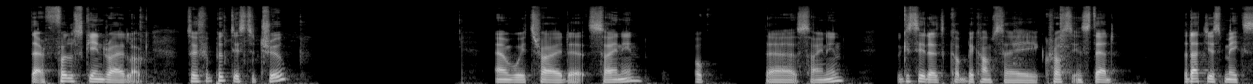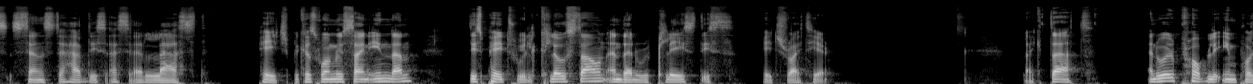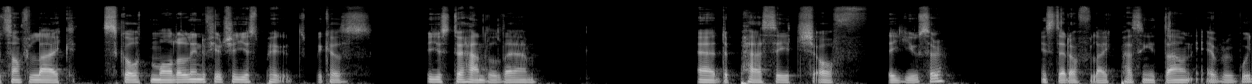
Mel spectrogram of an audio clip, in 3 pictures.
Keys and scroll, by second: 1.4 Return, 3.7 Return, 3.8 ctrl+s, 25.1 Tab.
